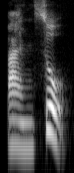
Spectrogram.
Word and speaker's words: 많소: ‘많소’ is pronounced as .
